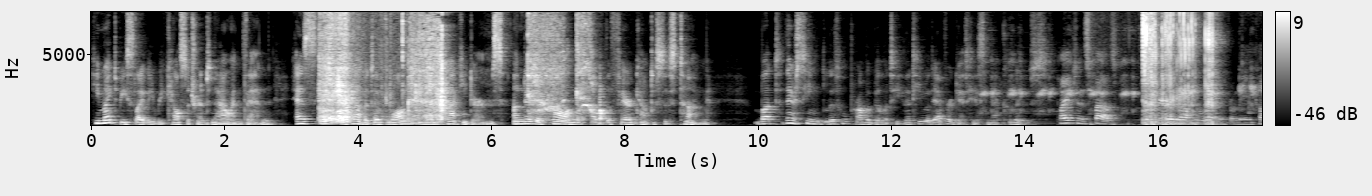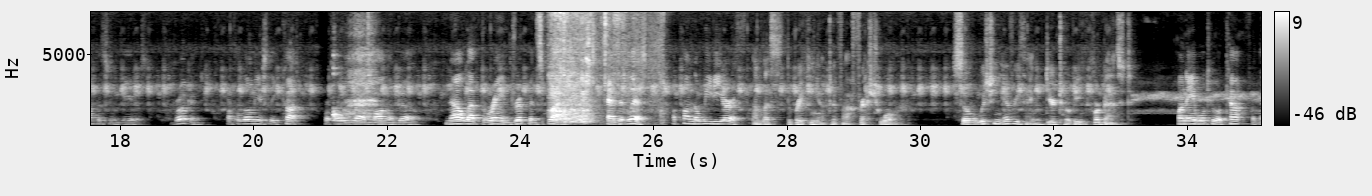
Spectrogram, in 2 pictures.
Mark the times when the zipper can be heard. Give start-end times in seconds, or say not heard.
3.4-5.3, 14.9-16.9, 24.4-26.1.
